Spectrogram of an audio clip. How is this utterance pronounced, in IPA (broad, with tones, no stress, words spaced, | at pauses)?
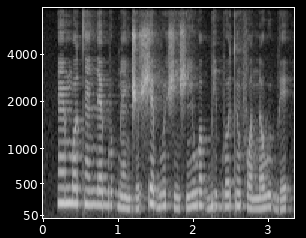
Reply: ɛ̃˦mɔ˦ tɛ̃˦nɛ˦ bo˧ɡ͡bɛ̃˨ d͡ʒo˨˦ ʃɛ˦˨bũ˧ ʃi˨ʃĩ˨˦wɔ˦˨ ɡ͡bi˧bo˧tũ˧fɔ˨ nɔ˨˦wu˦˨be˨˦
